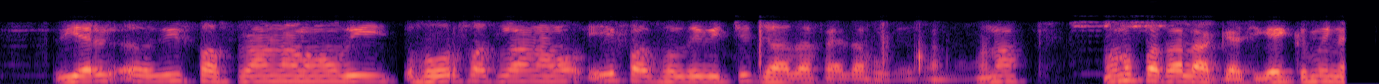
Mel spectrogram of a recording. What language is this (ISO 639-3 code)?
pan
